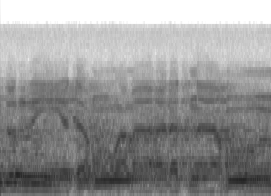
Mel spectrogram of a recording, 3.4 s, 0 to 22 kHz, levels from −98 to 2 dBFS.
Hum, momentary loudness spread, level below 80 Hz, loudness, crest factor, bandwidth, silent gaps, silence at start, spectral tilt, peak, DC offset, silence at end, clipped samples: none; 4 LU; -56 dBFS; -19 LUFS; 10 dB; 12 kHz; none; 0 s; -6.5 dB/octave; -8 dBFS; under 0.1%; 0 s; under 0.1%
